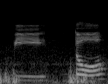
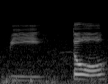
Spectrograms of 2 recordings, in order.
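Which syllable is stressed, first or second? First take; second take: second; second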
